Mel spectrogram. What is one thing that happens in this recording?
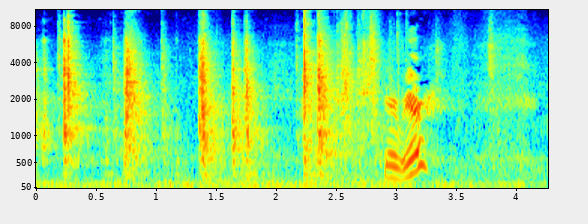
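A metal latch clanks and rattles.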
